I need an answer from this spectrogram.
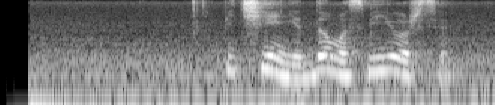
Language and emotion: Russian, positive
